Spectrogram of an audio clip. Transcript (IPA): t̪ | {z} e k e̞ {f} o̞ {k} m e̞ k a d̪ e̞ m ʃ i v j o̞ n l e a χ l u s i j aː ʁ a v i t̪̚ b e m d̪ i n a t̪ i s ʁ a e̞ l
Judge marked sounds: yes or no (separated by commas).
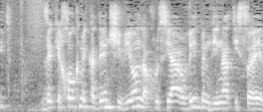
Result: yes, no, yes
